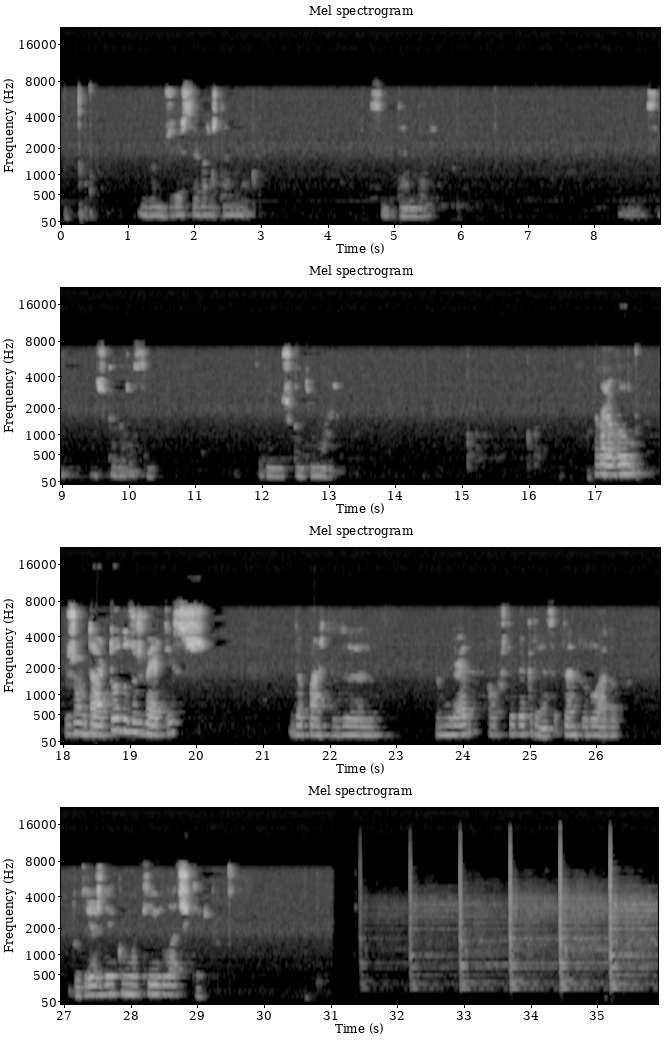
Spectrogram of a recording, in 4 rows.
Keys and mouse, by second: 0.0 ctrl+j, 3.8-7.7 middle drag, 8.2-11.0 middle drag, 11.1 middle click, 11.3-13.1 drag, 16.1 middle click, 17.1-23.7 middle drag, 31.4 click, 32.2 w, 33.6 click, 34.1 w, 35.3 click.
